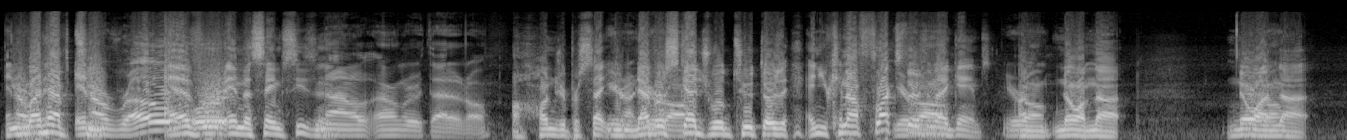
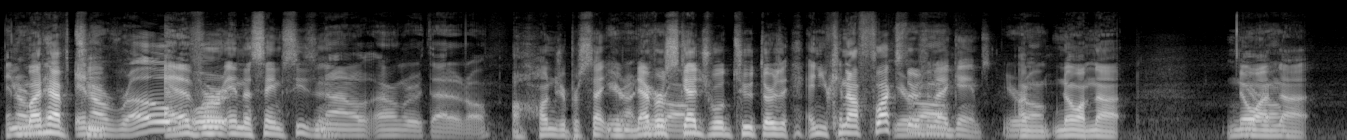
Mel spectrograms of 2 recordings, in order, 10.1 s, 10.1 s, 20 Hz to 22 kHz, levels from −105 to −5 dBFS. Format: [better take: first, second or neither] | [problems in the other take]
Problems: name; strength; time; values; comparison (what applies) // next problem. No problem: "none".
second | distortion; heavy; 11% of the sound clipped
